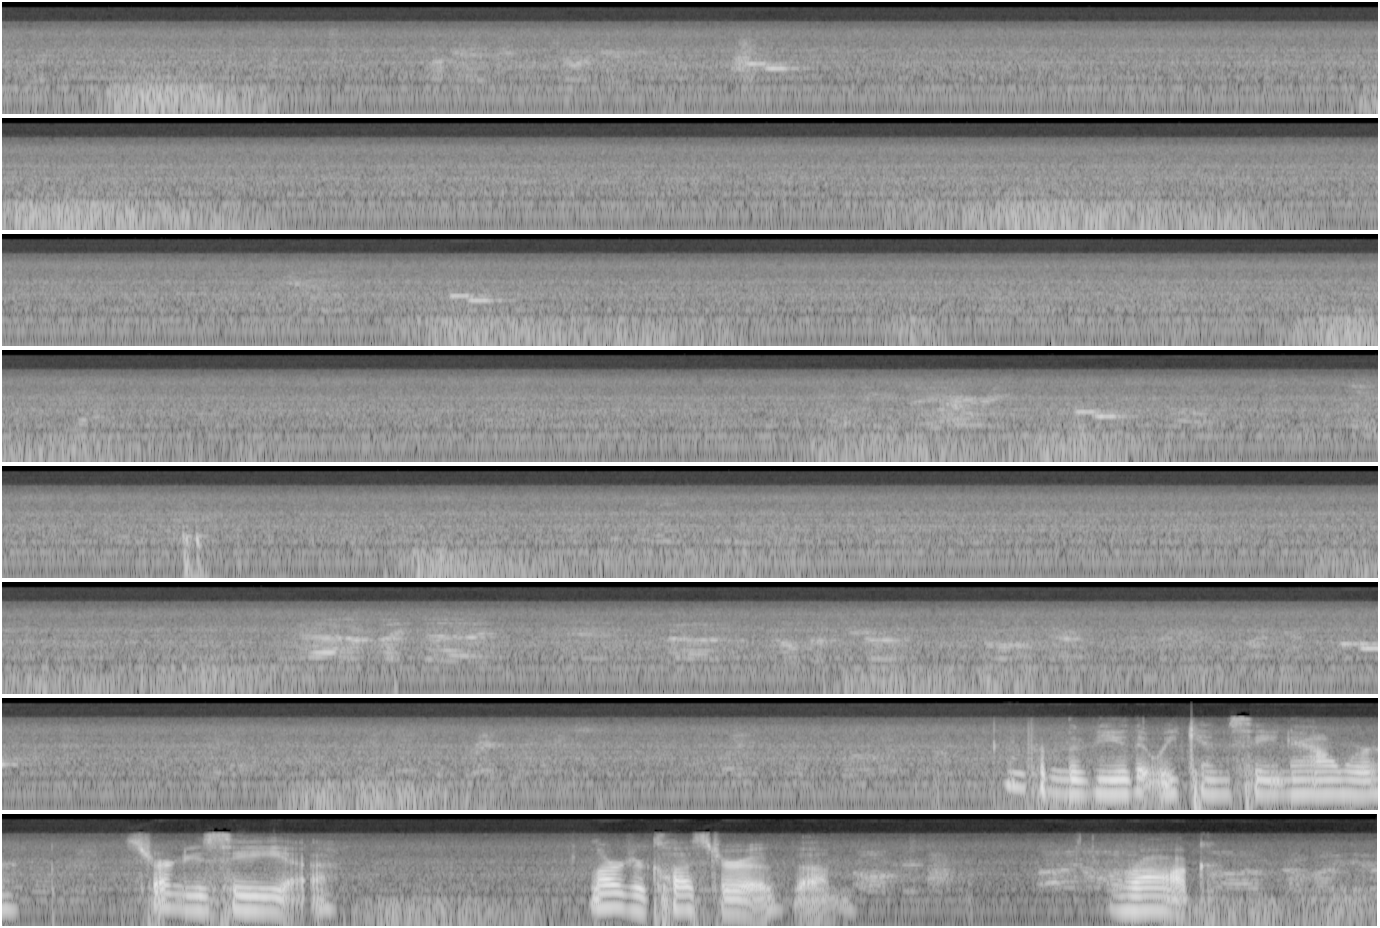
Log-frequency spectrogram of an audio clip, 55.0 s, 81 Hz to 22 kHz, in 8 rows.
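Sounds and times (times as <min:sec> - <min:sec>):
audio feed hum and hiss: 0:00.0 - 0:55.0.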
